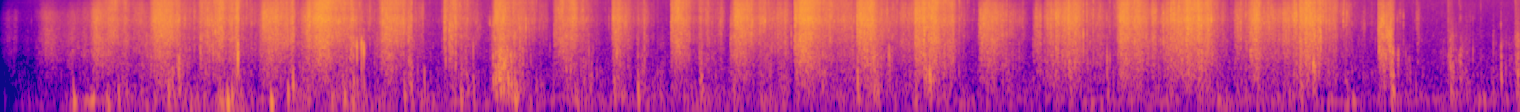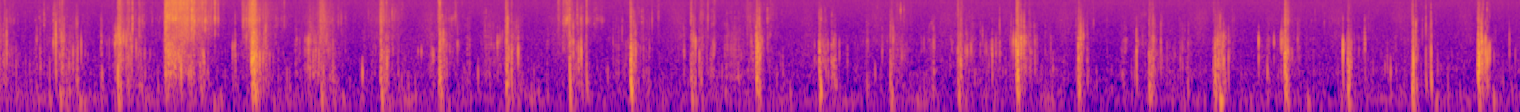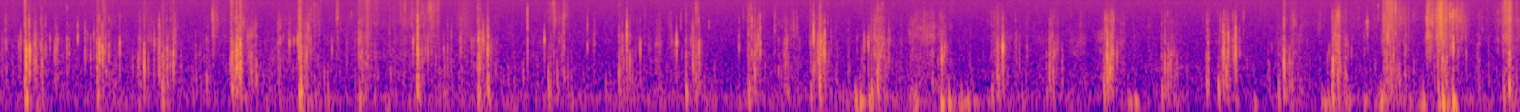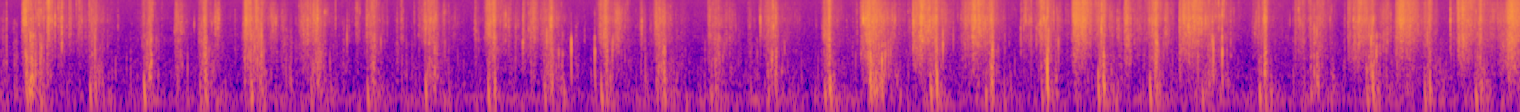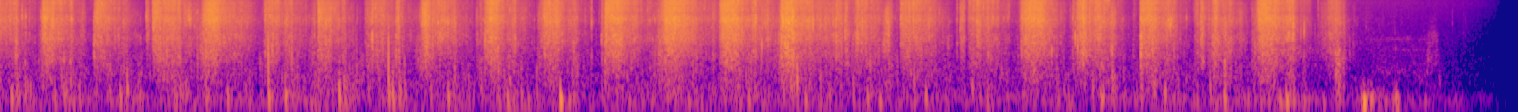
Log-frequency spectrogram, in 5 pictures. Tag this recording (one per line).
foot-steps
trail
walking
fall
footsteps
steps
sound-scapes
winter
leaves
nature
